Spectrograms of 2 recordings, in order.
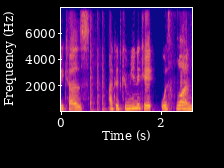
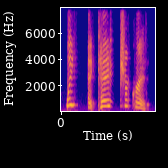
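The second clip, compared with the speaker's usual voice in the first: mock cashier; 10 semitones higher than usual. Joking pledge payment question.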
